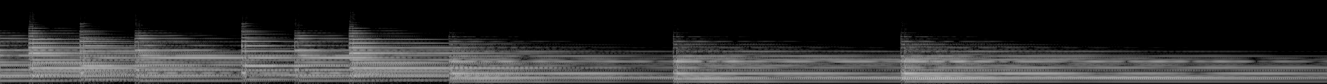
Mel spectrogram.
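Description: Small bells ring out in a quick cluster of six strikes, then three slower ones, each bright chime sustaining and overlapping into a shimmering, steady wash of tone. No one speaks.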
